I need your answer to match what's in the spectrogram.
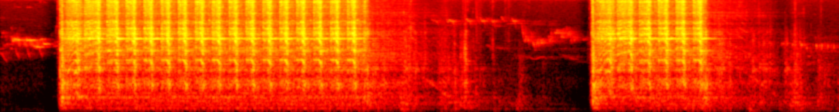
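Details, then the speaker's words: Winget mixer single-cylinder diesel, fuel tank reconnected to test fuel pump output: cranking chug that dies away then cranks again; pump works only intermittently, suspected fuel delivery problem with dirty fuel from tank. Intermittent fuel delivery. "She's working. intermittently. It has to be said of mind. I'm wondering if that's to do with our fuel delivery through that stop."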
